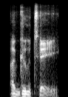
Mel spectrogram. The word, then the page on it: aguti: British English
